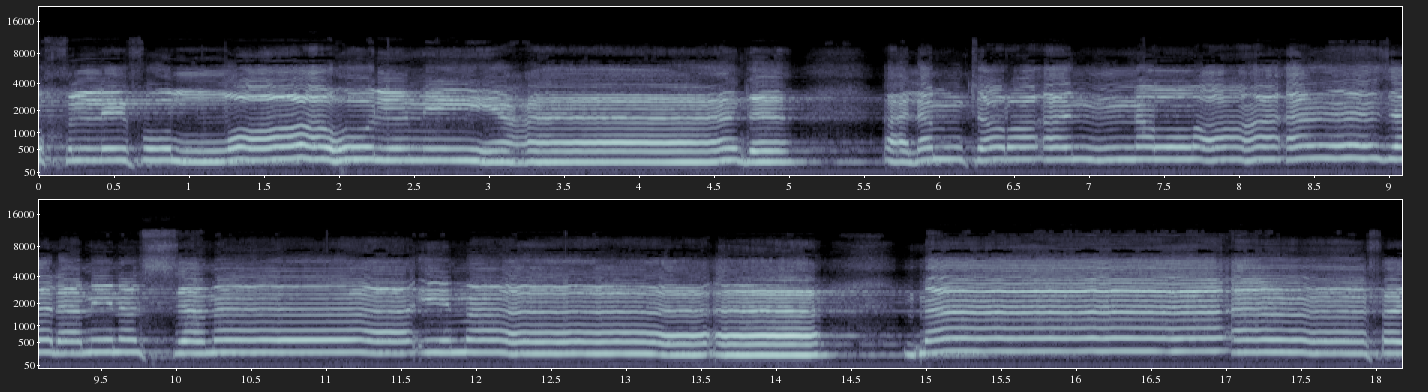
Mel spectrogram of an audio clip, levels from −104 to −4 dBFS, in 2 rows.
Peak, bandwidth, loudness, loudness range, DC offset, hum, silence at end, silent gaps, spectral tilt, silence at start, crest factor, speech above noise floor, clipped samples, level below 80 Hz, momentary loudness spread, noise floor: -16 dBFS; 11.5 kHz; -29 LUFS; 5 LU; under 0.1%; none; 0 s; none; -3.5 dB/octave; 0 s; 16 dB; 22 dB; under 0.1%; -72 dBFS; 7 LU; -52 dBFS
